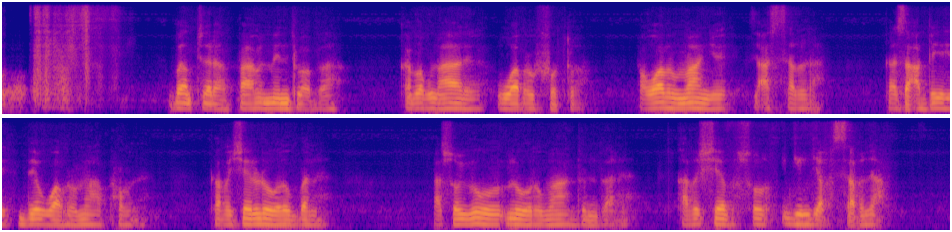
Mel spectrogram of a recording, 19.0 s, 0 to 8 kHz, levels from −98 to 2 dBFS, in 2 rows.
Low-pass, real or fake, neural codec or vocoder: 7.2 kHz; fake; codec, 16 kHz in and 24 kHz out, 0.8 kbps, FocalCodec, streaming, 65536 codes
